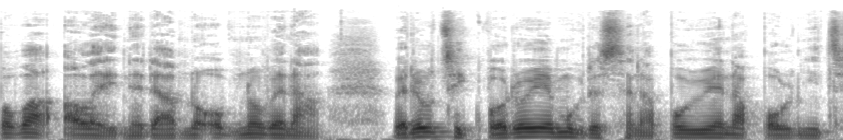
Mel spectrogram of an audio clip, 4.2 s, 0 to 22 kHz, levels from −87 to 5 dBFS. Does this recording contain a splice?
no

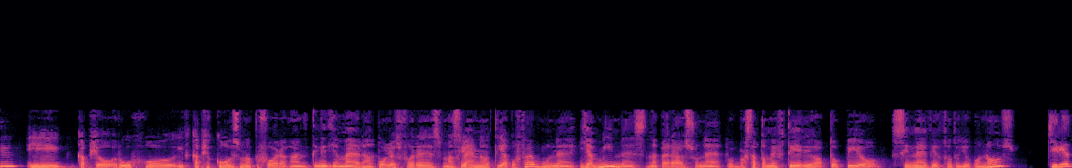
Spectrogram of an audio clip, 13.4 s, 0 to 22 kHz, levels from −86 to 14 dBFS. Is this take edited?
no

